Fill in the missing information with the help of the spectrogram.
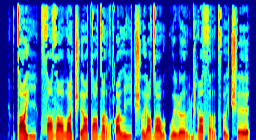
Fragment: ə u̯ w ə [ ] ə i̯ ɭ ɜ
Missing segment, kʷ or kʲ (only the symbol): kʷ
